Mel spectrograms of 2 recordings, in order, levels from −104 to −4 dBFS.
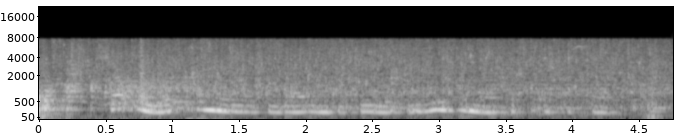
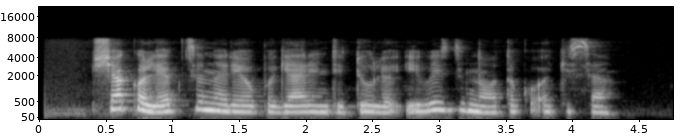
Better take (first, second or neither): second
